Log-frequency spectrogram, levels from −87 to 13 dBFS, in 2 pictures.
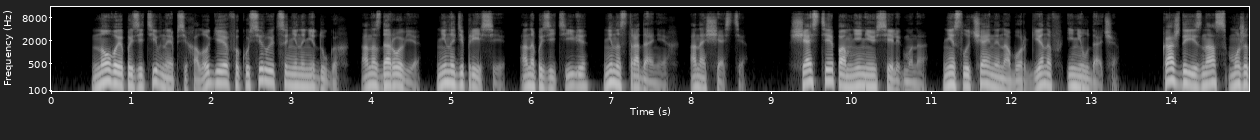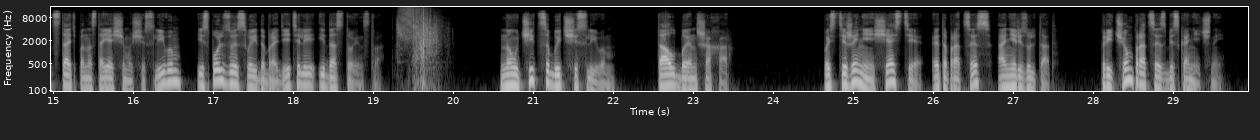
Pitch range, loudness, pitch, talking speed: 85-135 Hz, -21 LUFS, 115 Hz, 120 wpm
